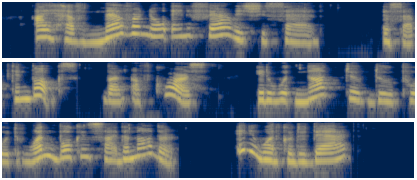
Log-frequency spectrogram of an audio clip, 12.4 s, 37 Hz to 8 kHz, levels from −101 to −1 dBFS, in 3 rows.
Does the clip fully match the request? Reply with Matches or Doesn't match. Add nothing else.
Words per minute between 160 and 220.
Doesn't match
